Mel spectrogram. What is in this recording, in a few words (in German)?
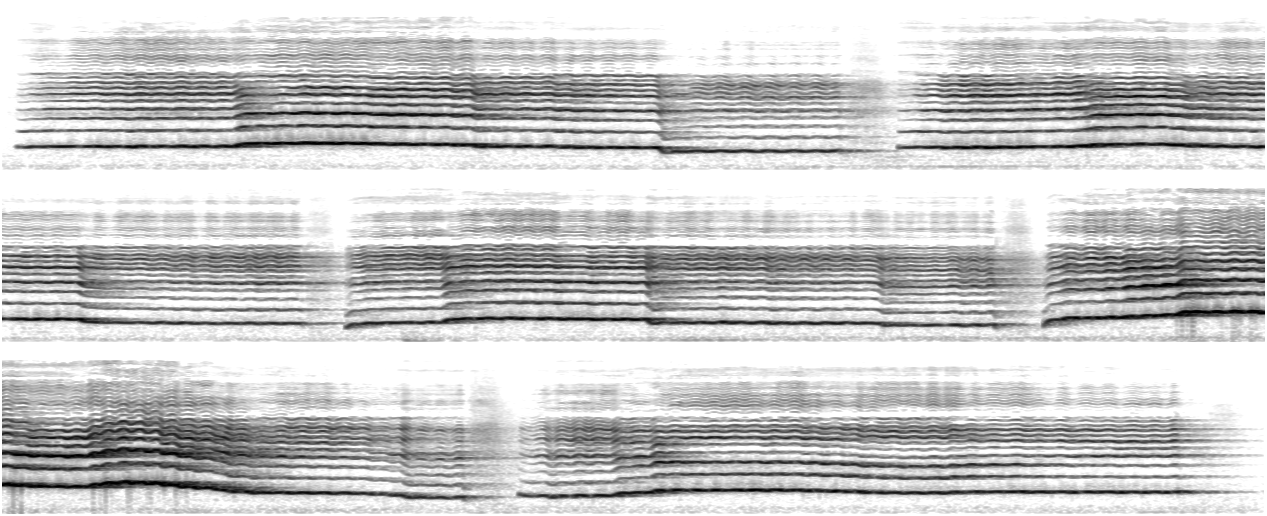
Gesang!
